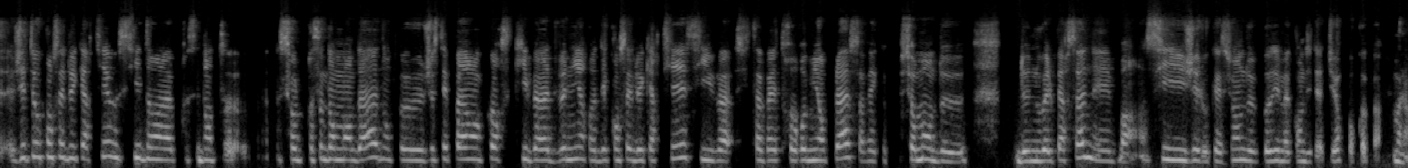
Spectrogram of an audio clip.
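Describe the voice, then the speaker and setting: Fairly high-pitched and somewhat breathy, a woman speaks at a fairly quick pace with fairly even intonation in a dry, close sound with no echo. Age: 40s. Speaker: unelected municipal election candidate. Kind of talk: remote interview. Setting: internet call.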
